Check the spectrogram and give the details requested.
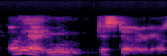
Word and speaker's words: DSTLRY: about a new Comics company called Distillery um it's spelled very oddly it feels like the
